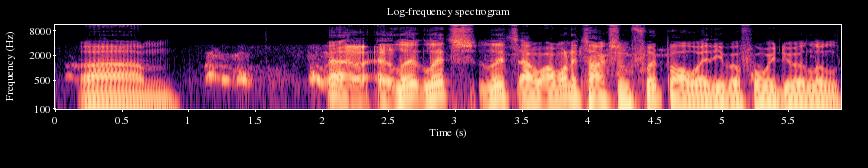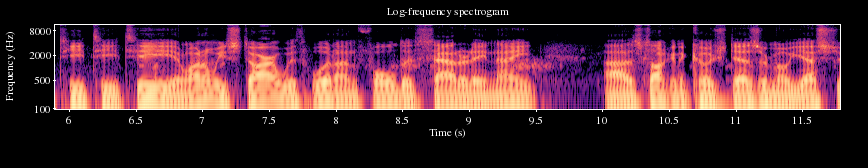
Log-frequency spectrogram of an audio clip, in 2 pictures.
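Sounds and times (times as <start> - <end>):
speech: 0.2 - 1.0, 2.0 - 11.7
dogs yipping and whining: 1.1 - 2.1
dogs barking: 1.1 - 2.2, 8.5 - 9.8.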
